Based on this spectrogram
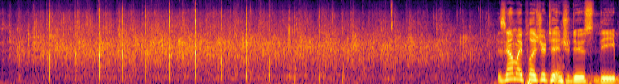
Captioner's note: applause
